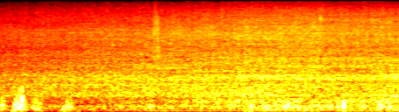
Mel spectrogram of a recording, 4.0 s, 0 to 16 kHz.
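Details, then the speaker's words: Engine with 200,000-plus miles idling steadily under hiss and background noise, no knocks or misses, after a rear brake job; it runs good. "This thing runs good. For 200-some thousand miles on it, this thing runs damn good."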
